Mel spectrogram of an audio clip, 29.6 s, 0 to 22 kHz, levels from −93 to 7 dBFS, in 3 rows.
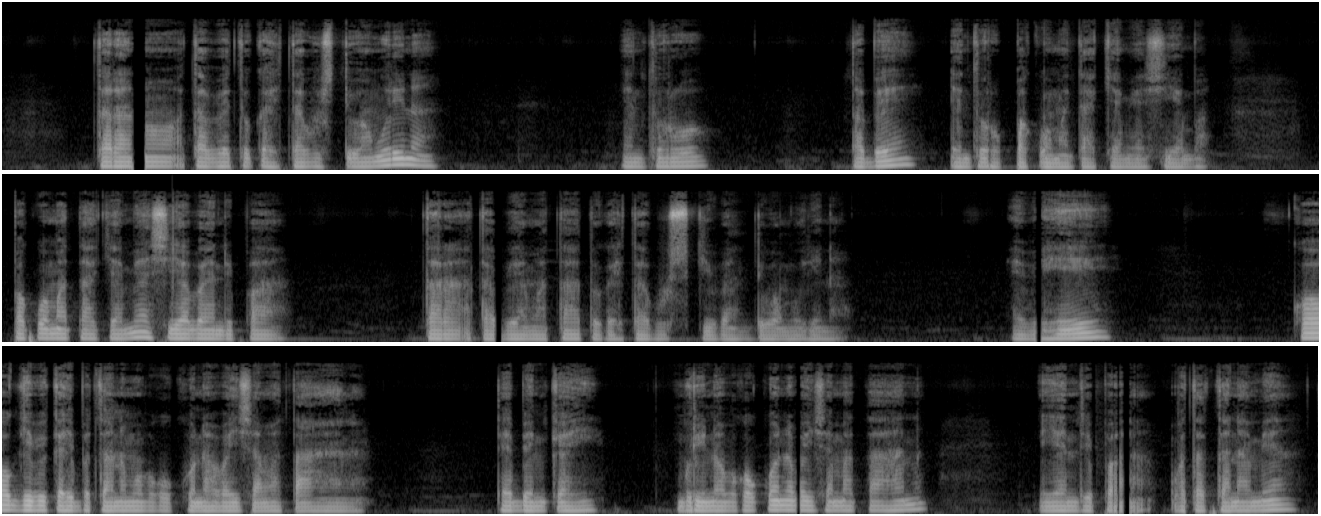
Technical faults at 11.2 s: repeated buffer

